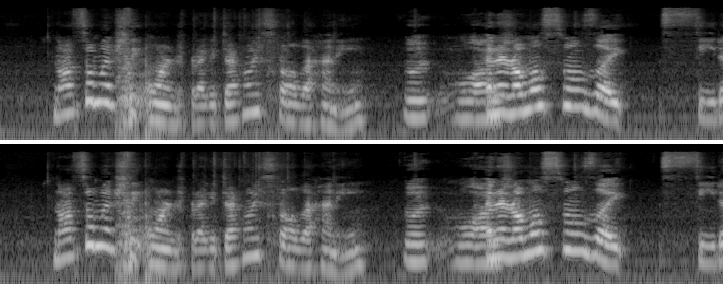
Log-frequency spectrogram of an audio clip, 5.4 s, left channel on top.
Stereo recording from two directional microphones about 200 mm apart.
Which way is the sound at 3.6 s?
5° left (ahead or behind).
